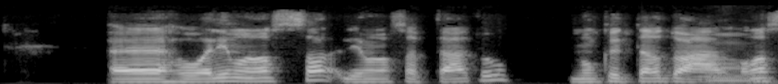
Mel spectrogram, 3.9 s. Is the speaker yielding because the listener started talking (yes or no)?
no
